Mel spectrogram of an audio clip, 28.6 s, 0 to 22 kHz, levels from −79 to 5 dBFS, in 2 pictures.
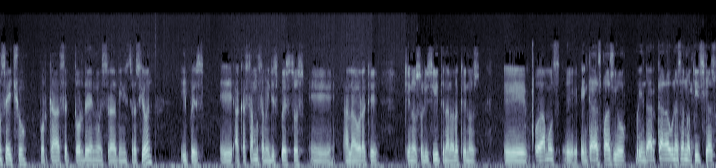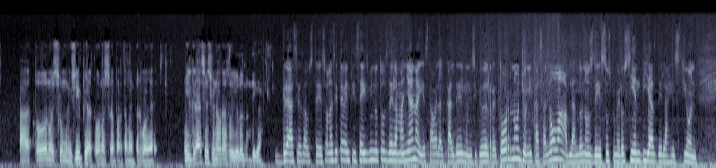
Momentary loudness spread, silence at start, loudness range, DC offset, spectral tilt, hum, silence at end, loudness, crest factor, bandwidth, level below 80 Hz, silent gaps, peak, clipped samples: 8 LU; 0 s; 3 LU; under 0.1%; -5.5 dB/octave; none; 0 s; -17 LUFS; 14 dB; 15.5 kHz; -32 dBFS; none; -4 dBFS; under 0.1%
